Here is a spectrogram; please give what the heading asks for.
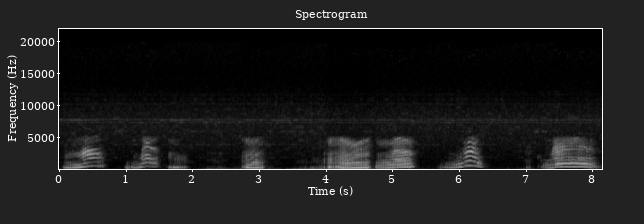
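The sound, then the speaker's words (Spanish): A cat that wants to play meows over and over, giving a series of short, high, wavering calls with brief pauses between them and a low rumble under a few. “Vamos a escuchar algunos gatos. Este es un gato que quiere jugar.”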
